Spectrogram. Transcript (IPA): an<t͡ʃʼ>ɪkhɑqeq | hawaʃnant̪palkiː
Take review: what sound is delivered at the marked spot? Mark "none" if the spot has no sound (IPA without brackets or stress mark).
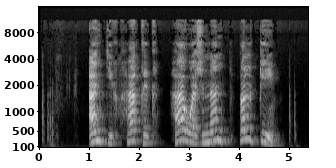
t͡ʃ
